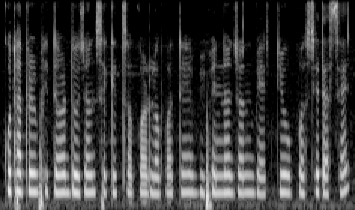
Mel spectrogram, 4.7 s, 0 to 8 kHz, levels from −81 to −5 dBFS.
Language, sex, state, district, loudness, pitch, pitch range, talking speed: Assamese, female, Assam, Kamrup Metropolitan, -20 LUFS, 255 Hz, 250-260 Hz, 125 wpm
